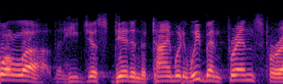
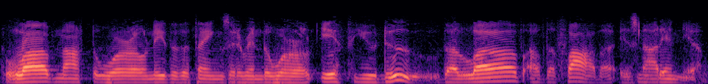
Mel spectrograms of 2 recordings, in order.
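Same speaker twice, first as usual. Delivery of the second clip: slow, lower, measured recitation of the verse; solemn scripture reading; 6 semitones lower, slower than usual. Acted. Preacher reciting scripture to the congregation, slow solemn intoning. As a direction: intone the verse slowly and deliberately.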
